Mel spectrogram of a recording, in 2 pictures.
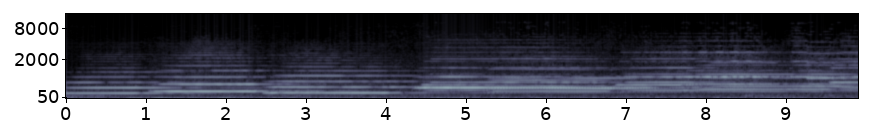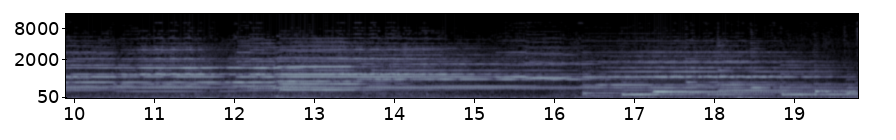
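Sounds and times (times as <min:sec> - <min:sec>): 
full symphony orchestra playing live with sustained strings: 0:00.0 - 0:19.8.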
